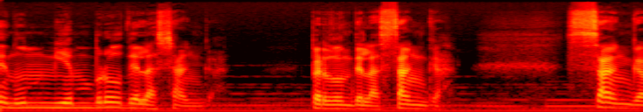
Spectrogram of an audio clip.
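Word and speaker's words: sangha: está sanga budismo eh se pronuncia sanga es una palabra del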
